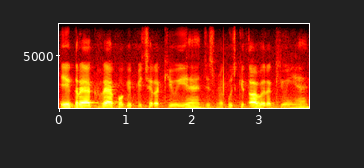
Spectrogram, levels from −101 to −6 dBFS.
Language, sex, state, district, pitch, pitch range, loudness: Hindi, male, Uttar Pradesh, Shamli, 135 Hz, 130-140 Hz, -19 LUFS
